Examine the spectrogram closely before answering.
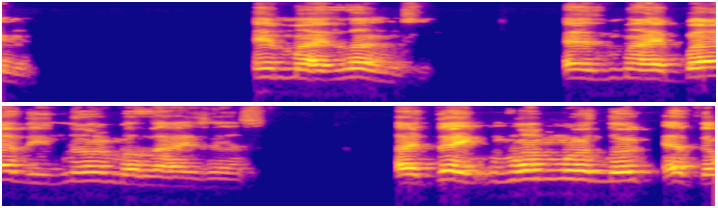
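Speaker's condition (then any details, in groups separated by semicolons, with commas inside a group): ALS; affects legs and lungs; burning in lungs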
